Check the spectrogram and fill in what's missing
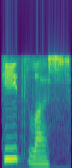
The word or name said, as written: heathless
